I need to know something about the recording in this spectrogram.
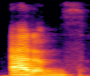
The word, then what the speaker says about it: Adams: what about that D does it make a D sound when I say Adams Adams mm-hmm it's actually a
